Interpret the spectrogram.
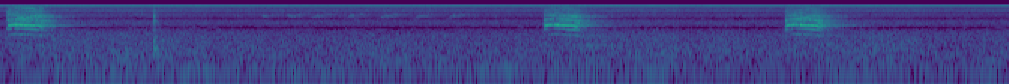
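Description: A bird calling three times, each a short call of about a third of a second: one at the start, then two more about two seconds apart later on.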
